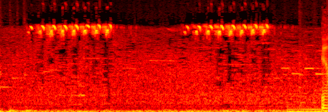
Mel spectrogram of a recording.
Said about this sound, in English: Yes, it was the Blackburnian warbler, a bird that breeds in eastern North America, from southern Canada down through New England to North Carolina and westward through the Great Lakes region.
